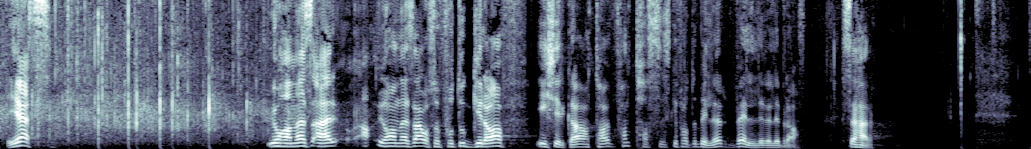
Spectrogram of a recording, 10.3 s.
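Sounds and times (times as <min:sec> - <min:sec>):
speech: 0:00.0 - 0:00.6, 0:02.7 - 0:08.8
audience clapping: 0:00.0 - 0:03.5.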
